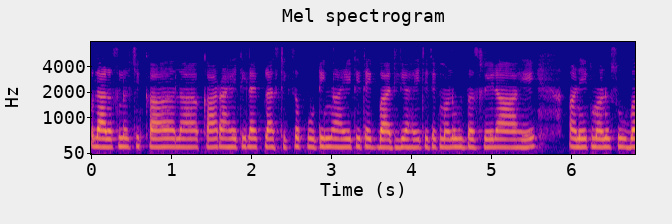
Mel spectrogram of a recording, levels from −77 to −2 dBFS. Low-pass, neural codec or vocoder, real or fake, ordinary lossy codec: 7.2 kHz; none; real; none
